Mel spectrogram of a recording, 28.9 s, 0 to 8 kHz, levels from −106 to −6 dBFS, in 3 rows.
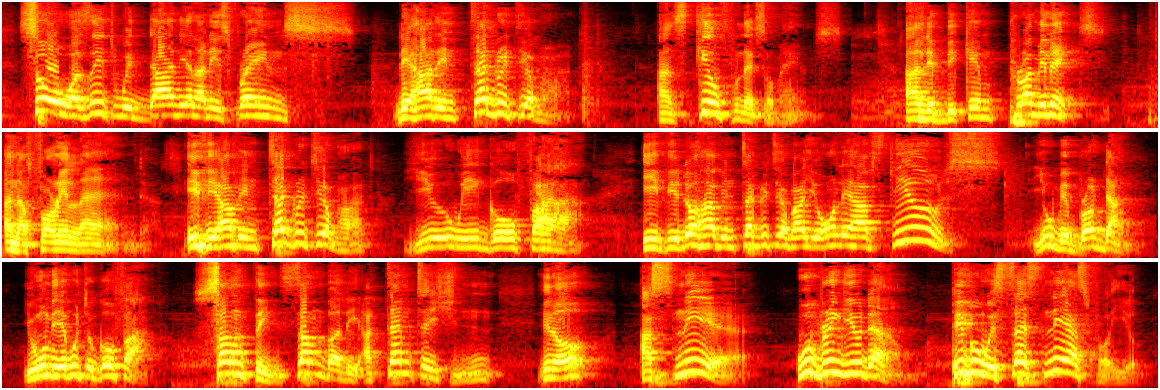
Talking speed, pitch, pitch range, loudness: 160 wpm, 195 Hz, 170-240 Hz, -22 LUFS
